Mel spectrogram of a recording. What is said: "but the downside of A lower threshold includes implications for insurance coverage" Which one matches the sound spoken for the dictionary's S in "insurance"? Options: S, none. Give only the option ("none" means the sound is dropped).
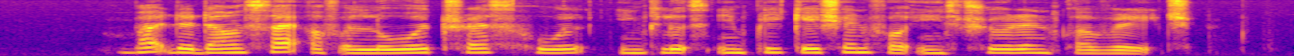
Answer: none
